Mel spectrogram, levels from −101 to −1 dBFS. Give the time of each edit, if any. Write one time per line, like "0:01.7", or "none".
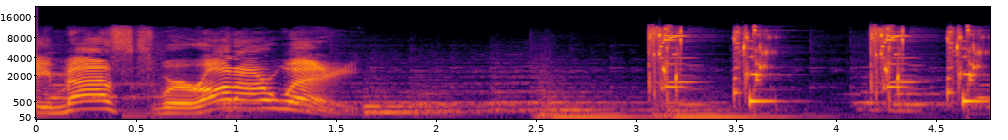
none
